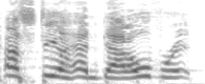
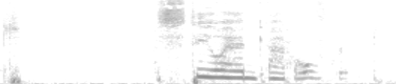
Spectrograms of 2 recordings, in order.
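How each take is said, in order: First: Said in the usual way. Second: Much softer, slow, drawn-out repeat; soft slow echo. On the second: Shown as a demonstration. Preacher echoing his own line, softly and slowly. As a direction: let it sink in, softly and slowly.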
